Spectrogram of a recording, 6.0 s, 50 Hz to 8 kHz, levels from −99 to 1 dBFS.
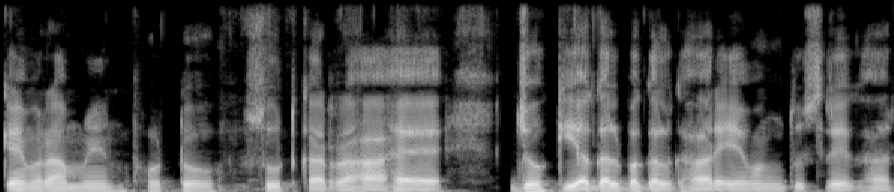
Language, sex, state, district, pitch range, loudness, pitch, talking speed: Hindi, male, Bihar, Supaul, 95-105 Hz, -18 LUFS, 100 Hz, 160 wpm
